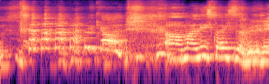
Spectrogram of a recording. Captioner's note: laughs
